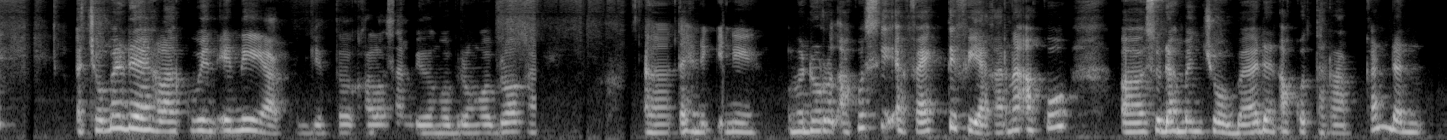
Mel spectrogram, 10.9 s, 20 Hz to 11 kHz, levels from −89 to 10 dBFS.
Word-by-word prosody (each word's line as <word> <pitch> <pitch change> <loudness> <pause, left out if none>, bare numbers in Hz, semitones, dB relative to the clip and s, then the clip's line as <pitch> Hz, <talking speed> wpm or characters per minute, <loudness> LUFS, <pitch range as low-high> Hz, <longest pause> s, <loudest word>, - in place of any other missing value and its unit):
"Ih, 390 - -9 0.5
eee, - - -3
coba 250 +2 +2
deh 290 -2 +8
lakuin 235 +2 -1
ini 250 -2 +3
ya," 185 - -1
aku - - -34
gitu 190 +1 -9
kalau 195 0 -4
sambil 190 -1 -4
ngobrol-ngobrol 195 +3 -2
kan 205 -2 -10 0.8
eee, 200 0 -2
teknik 210 -1 -1
ini. 215 0 -2 0.3
Menurut 230 +2 0
aku 220 +7 -2
sih 310 +3 -1
efektif 245 +5 +1
ya, 215 -5 +5
karena 220 +6 +1
aku, 320 +6 0 0.4
eee, 215 0 +3
sudah 230 0 +5
mencoba 220 -3 +1
dan 235 - -2
aku - - -2
terapkan, 195 - -5
dan 215 -4 -1
220 Hz, 165 wpm, -21 LUFS, 195-245 Hz, 0.8 s, deh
